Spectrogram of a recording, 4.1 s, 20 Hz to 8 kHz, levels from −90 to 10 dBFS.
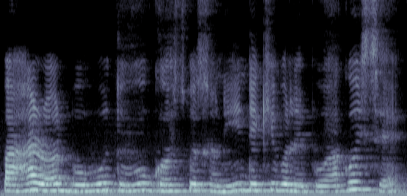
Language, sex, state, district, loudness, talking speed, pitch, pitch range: Assamese, female, Assam, Sonitpur, -17 LUFS, 90 wpm, 260 Hz, 245-275 Hz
